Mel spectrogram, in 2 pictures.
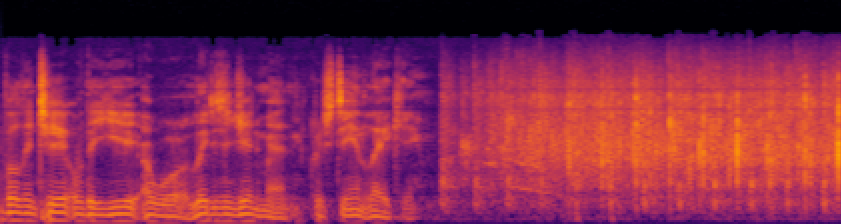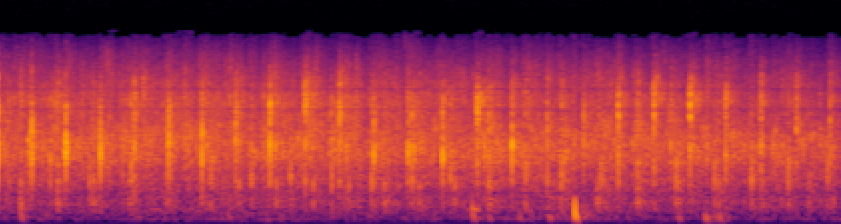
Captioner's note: applause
